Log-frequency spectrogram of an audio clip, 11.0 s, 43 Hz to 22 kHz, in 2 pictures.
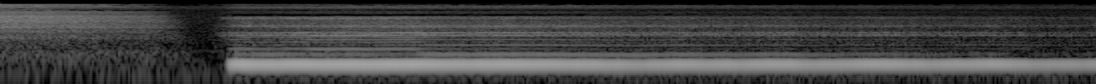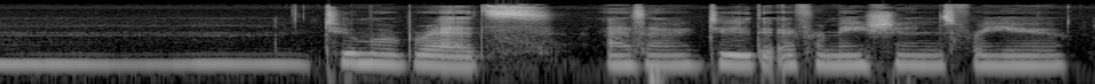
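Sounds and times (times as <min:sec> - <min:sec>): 
speech: 0:01.1 - 0:01.4, 0:07.2 - 0:10.9
person chanting a mantra syllable: 0:01.1 - 0:07.2.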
